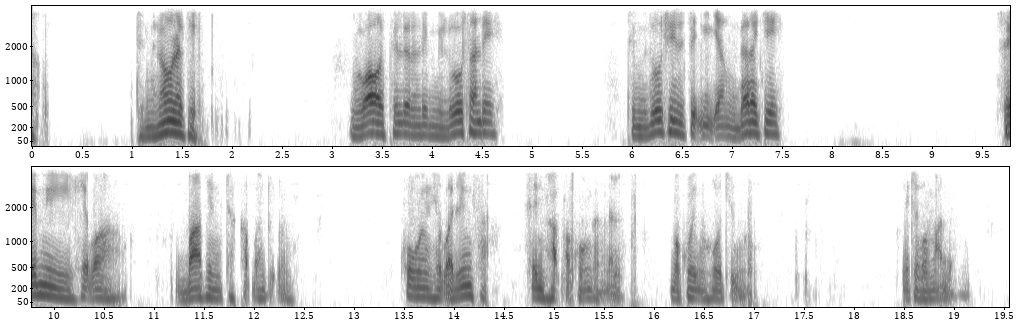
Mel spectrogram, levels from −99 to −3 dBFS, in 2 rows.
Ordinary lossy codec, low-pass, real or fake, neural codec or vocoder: Opus, 32 kbps; 3.6 kHz; fake; codec, 24 kHz, 3 kbps, HILCodec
